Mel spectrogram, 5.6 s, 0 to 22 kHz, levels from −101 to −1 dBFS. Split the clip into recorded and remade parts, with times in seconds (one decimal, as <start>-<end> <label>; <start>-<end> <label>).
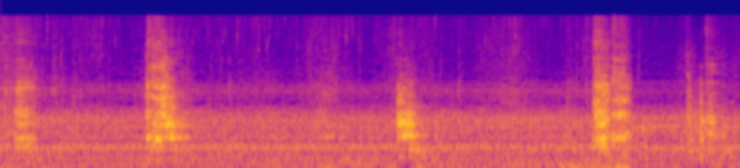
0.0-4.0 recorded; 4.0-4.8 remade; 4.8-5.6 recorded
